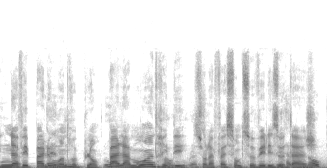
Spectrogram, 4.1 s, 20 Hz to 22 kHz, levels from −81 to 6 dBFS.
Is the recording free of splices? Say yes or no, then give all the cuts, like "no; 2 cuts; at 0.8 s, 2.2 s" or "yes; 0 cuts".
no; 1 cut; at 1.3 s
